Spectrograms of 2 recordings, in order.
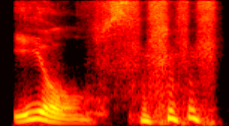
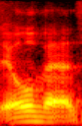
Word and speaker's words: Ilves: So I was gonna call it Eels. Yeah, it's pronounced Ilves.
